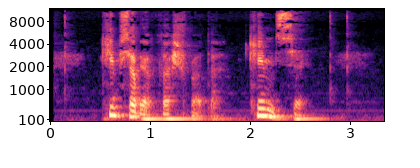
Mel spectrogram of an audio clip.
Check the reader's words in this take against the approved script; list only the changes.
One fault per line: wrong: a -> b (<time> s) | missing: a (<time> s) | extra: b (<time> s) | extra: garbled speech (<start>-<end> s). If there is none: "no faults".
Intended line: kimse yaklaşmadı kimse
no faults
